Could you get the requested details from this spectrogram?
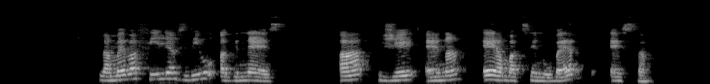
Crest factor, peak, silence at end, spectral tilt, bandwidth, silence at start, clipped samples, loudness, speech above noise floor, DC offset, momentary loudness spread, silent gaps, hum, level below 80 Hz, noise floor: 20 dB; -6 dBFS; 0.6 s; -4 dB/octave; 10 kHz; 1 s; under 0.1%; -24 LUFS; 56 dB; under 0.1%; 10 LU; none; none; -66 dBFS; -80 dBFS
